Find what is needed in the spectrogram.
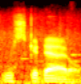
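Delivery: ordinary talk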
